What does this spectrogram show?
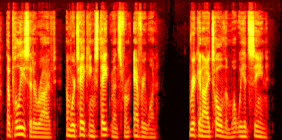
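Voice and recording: Someone reads aloud in a natural voice, pitch varying in an ordinary way, with a quiet background behind.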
